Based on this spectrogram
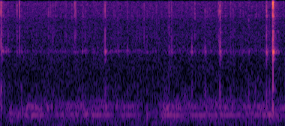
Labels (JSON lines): {"label": "anthrophony, boat engine", "recorder": "HydroMoth"}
